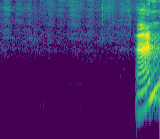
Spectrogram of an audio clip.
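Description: Chalk writing faintly on a chalkboard, followed near the end by a woman's voice saying "and".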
